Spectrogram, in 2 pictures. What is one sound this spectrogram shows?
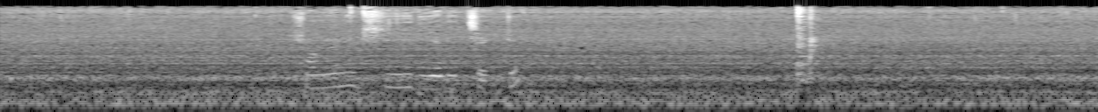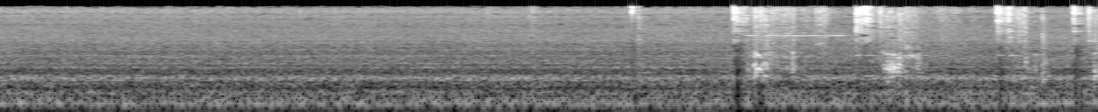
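A gas burner hisses and roars steadily under a pot.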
